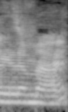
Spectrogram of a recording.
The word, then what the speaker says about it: De la Mare: de la Mare. Pretty good. How do you say it? De la Mare, but that's De la Mare. French.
